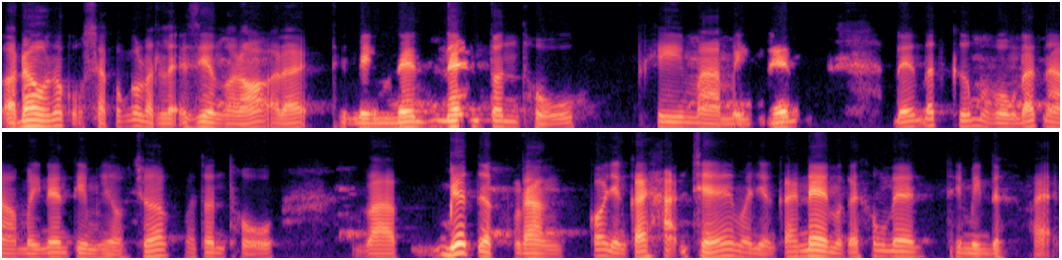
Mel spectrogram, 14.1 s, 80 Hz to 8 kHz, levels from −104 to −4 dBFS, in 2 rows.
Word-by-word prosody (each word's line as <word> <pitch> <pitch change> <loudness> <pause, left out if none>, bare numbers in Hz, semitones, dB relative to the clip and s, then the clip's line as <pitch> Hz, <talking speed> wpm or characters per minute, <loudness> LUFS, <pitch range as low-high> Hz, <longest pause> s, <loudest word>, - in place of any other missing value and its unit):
ở - - +4
đâu 135 0 +7
nó 150 +2 0
cũng - - -12
sẽ - - -5
có 125 - -11
cái 145 - -2
luật 105 -5 -2
lệ 105 0 -1
riêng 115 +1 +1
của 100 - -2
nó 95 - +3
ở 105 - -4
đấy. 105 +2 0 0.2
Thì 110 - -10
mình 105 0 +2
nên 120 +1 +7 0.2
nên 135 +1 +10 0.2
tuân 125 -2 -1
thủ 100 +4 -5 0.5
khi 120 -1 -2
mà 110 -3 0
mình 100 0 -4
đến 115 +3 +5 0.7
đến 120 +3 0
bất 155 - -1
cứ 130 - -3
một 140 -4 -7
vùng 105 -1 -2
đất - - 0
nào 100 -3 -1
mình 100 0 -6
nên 115 0 0
tìm 105 -3 -4
hiểu 95 -2 -6
trước 140 +3 -2
và 110 - -14
tuân 110 -2 -4
thủ - - -7 0.6
và 100 0 0 0.4
biết 210 +4 +10
được - - +4 0.2
rằng 100 -2 +3 0.2
có - - -2
những - - -1
cái - - +5
hạn - - -1
chế 135 +6 +2
và 120 -5 -5
những 100 -2 -7
cái 125 - -4
nên 135 -1 +6
và 105 - -4
cái - - -4
không 135 -2 -9
nên 125 -2 +1 0.2
thì 115 - -10
mình 100 -1 -4
được - - -4 0.2
phải - - -6
110 Hz, 255 wpm, -25 LUFS, 100-125 Hz, 0.7 s, nên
